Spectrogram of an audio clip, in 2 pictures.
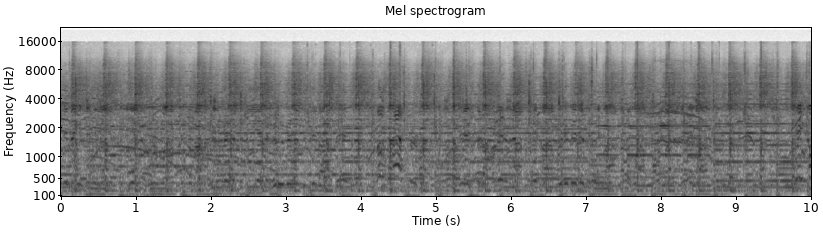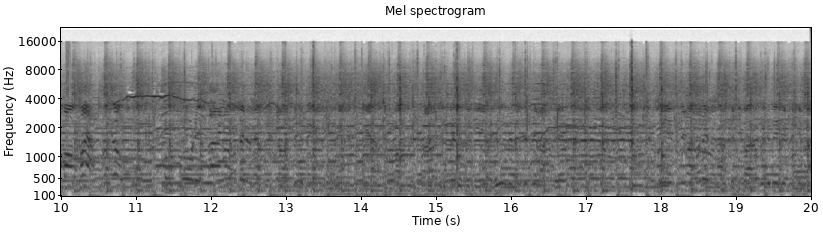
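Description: Live country band playing an instrumental break with a steady beat: fiddle, electric and acoustic guitars, bass and drums.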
